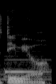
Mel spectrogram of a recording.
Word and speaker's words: demure: that's a demure presence we pronounce demure as deure with the stress on the second syllable here's how you can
